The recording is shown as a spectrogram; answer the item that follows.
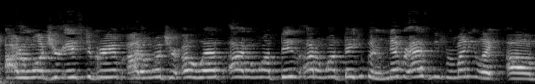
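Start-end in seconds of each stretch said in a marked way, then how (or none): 0.0-4.8 all-out, high-pitched screaming rant. Reading out men's dating app bios: imitating men screaming in dating bios. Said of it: "You're already screaming".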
